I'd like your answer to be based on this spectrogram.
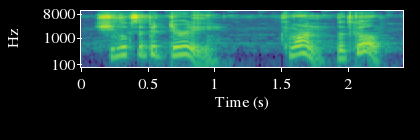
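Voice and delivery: high-pitched, lively character voice; bustling friend. Acted. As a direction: pipe up high and hurry someone along. Voices Sakura bustling Toga along.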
